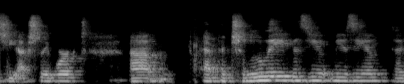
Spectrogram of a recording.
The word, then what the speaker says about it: Chihuly: She actually worked at the Chihuly Museum, did I say it right?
